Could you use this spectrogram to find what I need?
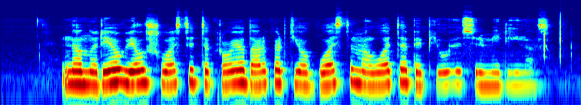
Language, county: Lithuanian, Kaunas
